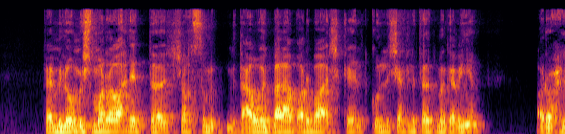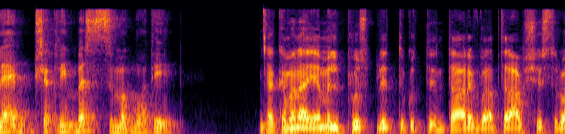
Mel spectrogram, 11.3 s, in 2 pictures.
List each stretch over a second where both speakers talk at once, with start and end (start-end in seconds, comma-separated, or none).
none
